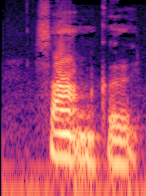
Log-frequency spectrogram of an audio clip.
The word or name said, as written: thaankurih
